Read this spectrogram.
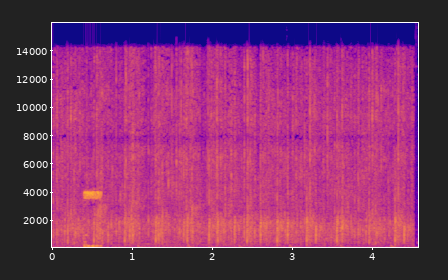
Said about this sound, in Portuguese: Uma salva de palmas por essa filosofia maravilhosa.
